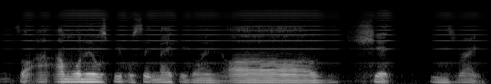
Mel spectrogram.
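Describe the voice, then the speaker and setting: Over music in the background, a man talks at a fairly slow pace in a fairly low pitch, his intonation fairly even but his loudness swinging widely. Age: 60s. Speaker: podcast host. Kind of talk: casual discussion.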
